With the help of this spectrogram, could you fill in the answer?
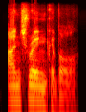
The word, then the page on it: unshrinkable: British English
